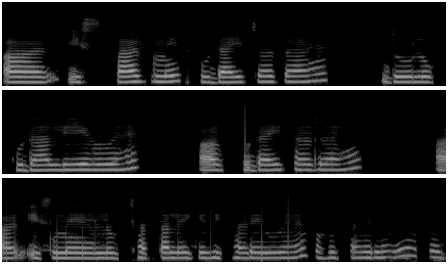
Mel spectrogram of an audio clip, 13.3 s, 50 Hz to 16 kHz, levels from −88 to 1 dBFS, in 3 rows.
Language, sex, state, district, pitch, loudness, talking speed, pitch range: Hindi, female, Bihar, Gopalganj, 235 Hz, -42 LUFS, 140 wpm, 225-245 Hz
